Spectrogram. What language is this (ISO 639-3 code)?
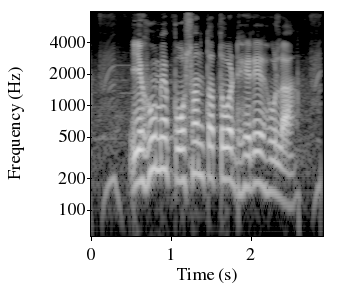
bho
